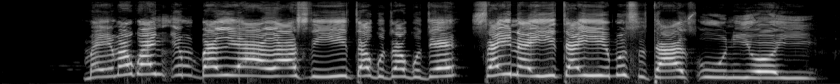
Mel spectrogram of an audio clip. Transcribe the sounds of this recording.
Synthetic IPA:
ma˨jmɐ˦kʷɐ˦ɲʔɪ˦mbɐ˦rjaː˦˨ɽaː˦su˨ji˦ta˦ɡʷʊ˨d͡ʒa˦ɡʷʊ˨d͡ʒe˦sa˦jna˨ji˦ta˦ji˦mʊ˦su˨ta˦sʼuː˦nɪ˦joː˦jiː˦

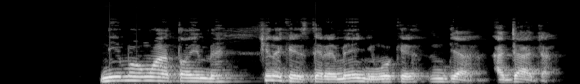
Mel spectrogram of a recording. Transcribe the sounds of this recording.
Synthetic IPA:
ni˦m˦ɔ˦ŋʷa˦a˨tɔ˦i˦me˦t͡ʃi˦ne˦ke˨zi˨te˨ɾe˨me˦ɲi˨ŋʷo˦ke˦n̩˦dɪ˦a˨a˨d͡ʒa˦a˨d͡ʒa̰˨

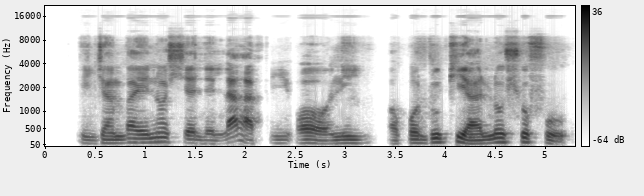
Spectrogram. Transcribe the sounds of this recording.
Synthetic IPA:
i˨d͡ʒa˨m̩˨ba˧e˧nã˦˨ʃɛ˧˨lɛ˨la˨˦a˦˨fĩ˧ɔ˧˨nĩ˧ | ɔ˨k͡pɔ˧dũ˦kʰi˦a˨˦lo˦ʃo˦fo˨

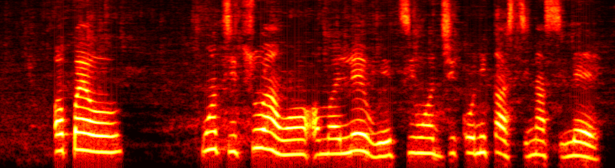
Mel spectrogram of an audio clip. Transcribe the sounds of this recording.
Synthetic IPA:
ɔ˧k͡pɛ˦o˧ | w̃ɔ̃˦ti˧tu˦a˦˨w̃ɔ̃˧ɔ˧mɔ̃˧i˧le˦i˦˨we˨˦ti˦w̃ɔ̃˦d͡ʒi˦ko˦nĩ˦ka˦˨sti˨˦nã˦˨si˨˦lɛ˦˨

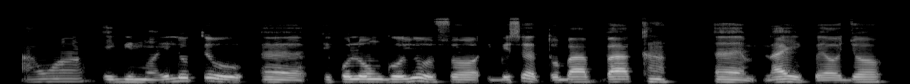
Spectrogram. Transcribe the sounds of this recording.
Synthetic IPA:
a˨w̃ɔ̃˧ | i˨ɡ͡bi˨mã˨i˧lo˦te˦o˨ | ɛ˦˨ | i˨k͡po˧lo˧ŋ̩˦ɡo˧joː˦˨sɔ˧i˨ɡ͡be˨˦sɛ˦˨to˨˦ba˦ba˦kã˦˨ | ɛ˦˨la˨˦i˦˨k͡pɛ˧˦ɔ˧d͡ʒɔ˦

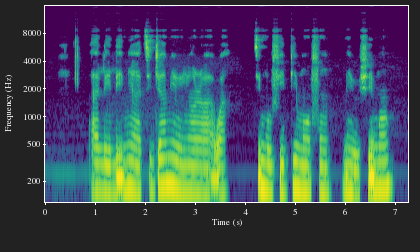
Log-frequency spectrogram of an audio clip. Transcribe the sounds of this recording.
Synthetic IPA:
a˨le˨lḛ˨mĩ˧a˨ti˧d͡ʒa˦mĩ˦o˨j̃ɔ̃˧˨ɾã˧˨a˨wa˧ | ti˦mo˧fi˧bi˦mɔ̃˧fũ˧ | nĩ˧o˨ʃḛ˨˦mɔ̃˦

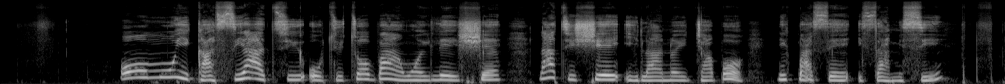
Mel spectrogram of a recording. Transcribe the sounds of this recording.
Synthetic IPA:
o˦m̃ũ˦i˦˨ka˨si˨˦a˦˨tʰi˧o˨ti˨˦tɔ˦ba˦˨w̃ɔ̃˧i˧le˦i˧˦ʃɛ˦la˦ti˧ʃe˧i˨la˨nã˨i˨d͡ʒa˨˦bɔ˦˨nĩ˦k͡pa˧˦sɛ˧i˨sa˨mĩ˨si˨˦

